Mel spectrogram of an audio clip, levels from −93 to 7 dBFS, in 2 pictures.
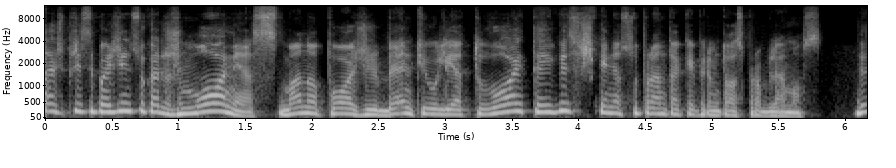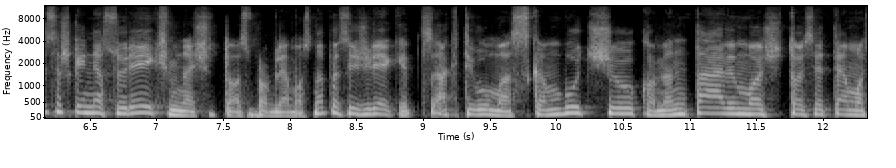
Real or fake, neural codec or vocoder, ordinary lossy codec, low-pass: real; none; Opus, 16 kbps; 10.8 kHz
